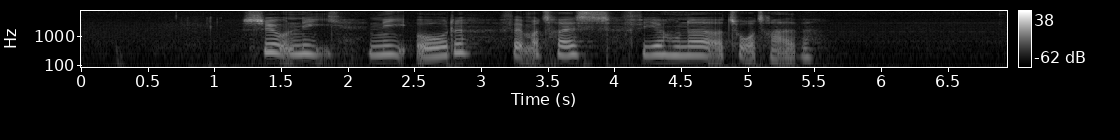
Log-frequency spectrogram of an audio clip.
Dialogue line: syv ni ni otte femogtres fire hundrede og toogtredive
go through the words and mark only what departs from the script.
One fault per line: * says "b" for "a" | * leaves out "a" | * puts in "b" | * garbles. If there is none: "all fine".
all fine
